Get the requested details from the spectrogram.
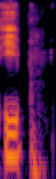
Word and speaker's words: EAP: I call it EAP. I don't know how folks pronounce this, EAP. – That's how I pronounce it, EAP, yeah.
